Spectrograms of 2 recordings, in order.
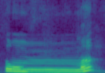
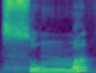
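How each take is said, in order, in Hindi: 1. यह नरम th ध्वनि से शुरू होता है। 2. यह सीटी जैसी s ध्वनि से शुरू होता है। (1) "सा है तो हम पढ़ेंगे सुम्मा। सीन जैसी सीटी नहीं आएगी।" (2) "अगर सीन होती तो हम पढ़ते सुम्मा"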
